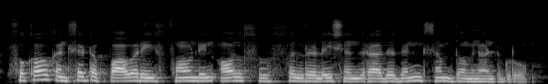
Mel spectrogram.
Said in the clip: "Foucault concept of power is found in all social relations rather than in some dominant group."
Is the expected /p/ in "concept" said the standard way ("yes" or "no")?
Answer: no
